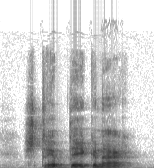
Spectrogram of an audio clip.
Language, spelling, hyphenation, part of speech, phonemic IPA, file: Dutch, striptekenaar, strip‧te‧ke‧naar, noun, /ˈstrɪpˌteː.kə.naːr/, Nl-striptekenaar.ogg
- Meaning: cartoonist, comic artist (drawer of comics or cartoons)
